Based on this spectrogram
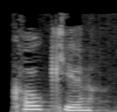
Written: kochia

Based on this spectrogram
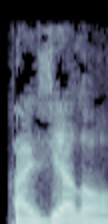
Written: paisiello

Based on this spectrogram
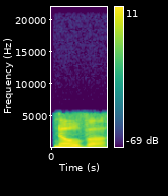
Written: nova

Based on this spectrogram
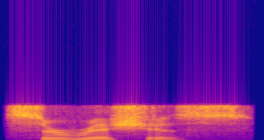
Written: sericeous

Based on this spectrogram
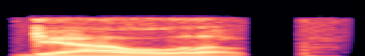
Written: galop

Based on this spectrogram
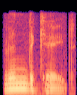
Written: vindicate

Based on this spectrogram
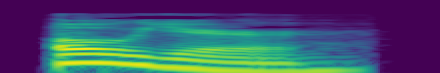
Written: oyer

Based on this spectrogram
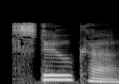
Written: Stuka

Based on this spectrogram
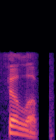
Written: Philip

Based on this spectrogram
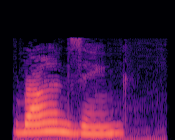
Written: bronzing

